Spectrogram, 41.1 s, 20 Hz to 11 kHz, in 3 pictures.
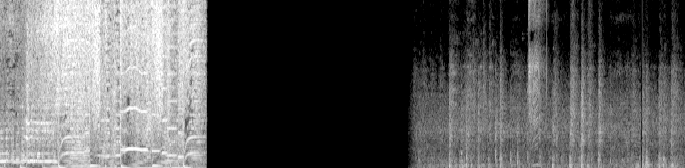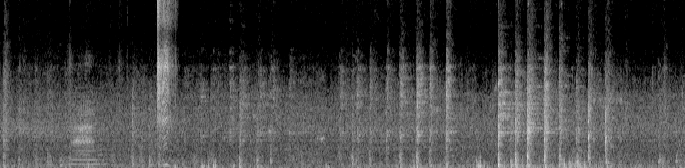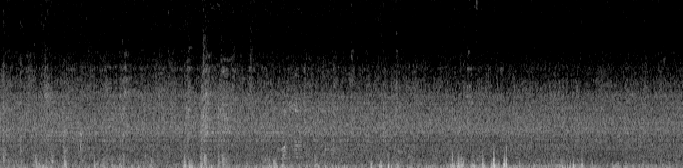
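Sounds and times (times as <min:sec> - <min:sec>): train running rumble: 0:08.2 - 0:41.0.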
